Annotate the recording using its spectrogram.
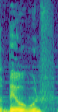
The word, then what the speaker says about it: Beowulf: Comment on le prononce ? Beowulf ? – Oui, c'est ça. Oui.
